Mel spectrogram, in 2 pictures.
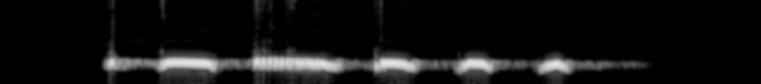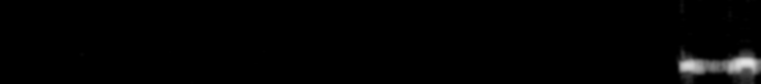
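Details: Female spotted dove calling quickly, as used to lure males: six soft, low coos in quick succession, the second one drawn out, then silence before another coo starts.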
